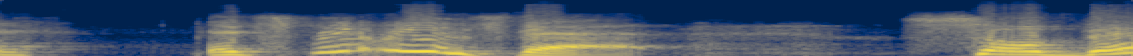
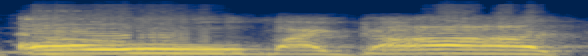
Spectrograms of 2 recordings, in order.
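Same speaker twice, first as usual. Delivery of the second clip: high amazed cry, drawn out; amazed outcry; 8 semitones higher, slower than usual. Real, not acted. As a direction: gasp it out, stunned and thrilled. Hearing friend never went up.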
